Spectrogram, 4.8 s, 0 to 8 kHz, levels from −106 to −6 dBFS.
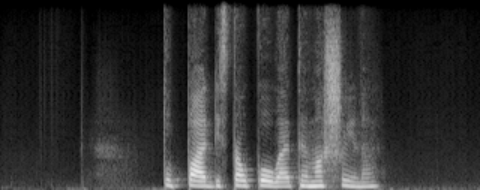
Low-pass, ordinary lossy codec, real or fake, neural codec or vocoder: none; none; fake; codec, 16 kHz, 0.5 kbps, X-Codec, HuBERT features, trained on general audio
